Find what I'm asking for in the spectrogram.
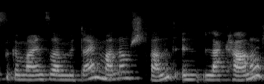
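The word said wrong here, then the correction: Larnaka: Ich hoffe, das ist richtig ausgesprochen. – Lanaka. – Lanaka, okay, mhm.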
